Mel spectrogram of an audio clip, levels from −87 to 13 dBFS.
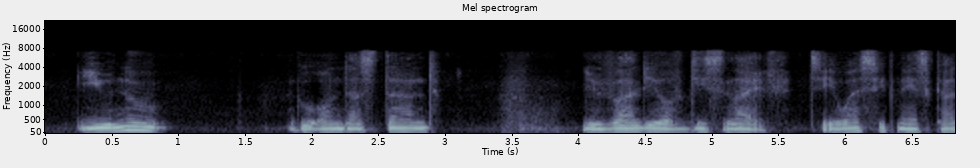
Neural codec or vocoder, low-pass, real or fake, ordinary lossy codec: codec, 16 kHz, 1.1 kbps, Voila-Tokenizer; 7.2 kHz; fake; none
